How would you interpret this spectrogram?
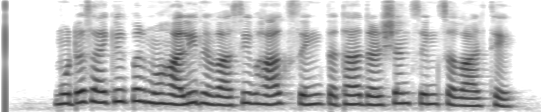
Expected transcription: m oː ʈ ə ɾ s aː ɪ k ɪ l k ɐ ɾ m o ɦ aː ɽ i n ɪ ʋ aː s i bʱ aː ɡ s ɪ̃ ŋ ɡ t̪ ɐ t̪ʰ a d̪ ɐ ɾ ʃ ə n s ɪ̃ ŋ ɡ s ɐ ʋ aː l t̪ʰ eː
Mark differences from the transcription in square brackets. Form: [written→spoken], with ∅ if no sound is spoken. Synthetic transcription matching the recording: m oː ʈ ə ɾ s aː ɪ k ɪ l [k→p] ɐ ɾ m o ɦ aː [ɽ→l] i n ɪ ʋ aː s i bʱ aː ɡ s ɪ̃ ŋ ɡ t̪ ɐ t̪ʰ a d̪ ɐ ɾ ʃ ə n s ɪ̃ ŋ ɡ s ɐ ʋ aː [l→ɾ] t̪ʰ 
